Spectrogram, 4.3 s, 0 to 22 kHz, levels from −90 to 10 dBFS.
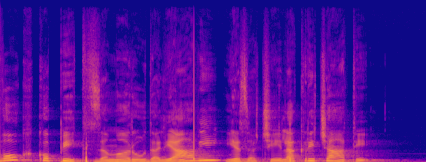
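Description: Three loud pops, at 0.86–0.88, 1.94–1.96 and 2.90–2.92 s, each a single sharp spike roughly 20 dB above the speech, likely from an electrical voltage transient.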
